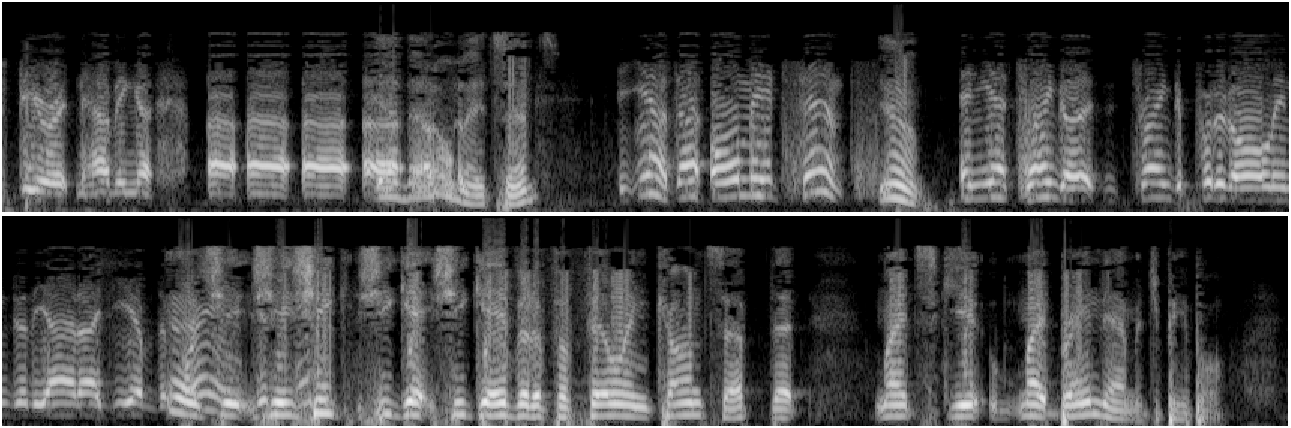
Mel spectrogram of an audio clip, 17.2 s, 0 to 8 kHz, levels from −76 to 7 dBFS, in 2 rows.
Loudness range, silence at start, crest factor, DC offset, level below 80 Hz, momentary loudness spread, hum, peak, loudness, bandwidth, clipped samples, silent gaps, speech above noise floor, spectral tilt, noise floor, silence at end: 5 LU; 0.1 s; 12 dB; under 0.1%; -34 dBFS; 9 LU; none; 0 dBFS; -13 LUFS; 7.4 kHz; 0.6%; none; 19 dB; -8.5 dB/octave; -31 dBFS; 0.45 s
